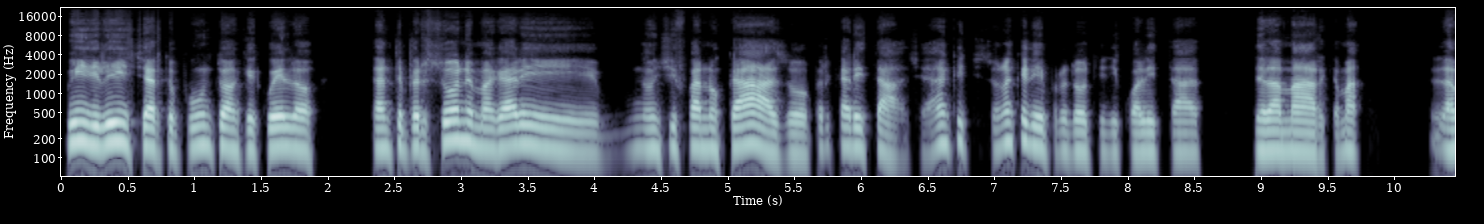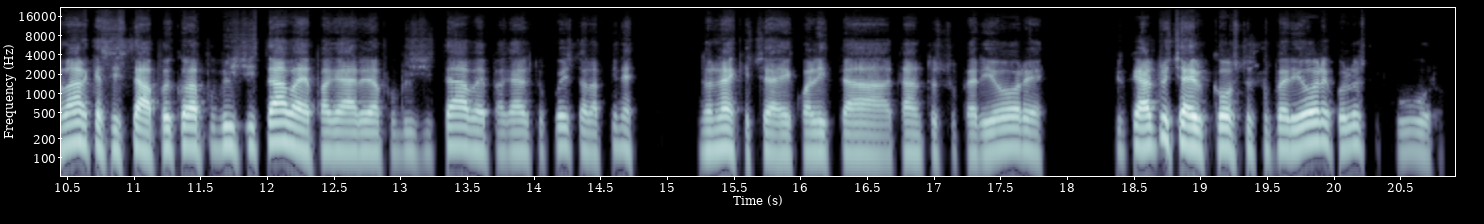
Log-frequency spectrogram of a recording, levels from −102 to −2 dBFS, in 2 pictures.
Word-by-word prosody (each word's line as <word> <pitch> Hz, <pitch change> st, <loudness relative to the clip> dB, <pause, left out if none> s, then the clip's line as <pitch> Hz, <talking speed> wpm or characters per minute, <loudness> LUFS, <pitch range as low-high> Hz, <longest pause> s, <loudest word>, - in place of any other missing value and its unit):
Quindi 175 Hz, -2 st, +2 dB
lì, 170 Hz, 0 st, +3 dB
certo 145 Hz, -2 st, +1 dB
punto 150 Hz, +4 st, -3 dB
anche 135 Hz, -2 st, -4 dB
quello 145 Hz, -2 st, 0 dB, 0.4 s
tante 145 Hz, +1 st, -3 dB
persone 180 Hz, +6 st, 0 dB
magari 145 Hz, -4 st, -2 dB, 0.2 s
non 140 Hz, 0 st, -9 dB
ci 150 Hz, -, -10 dB
fanno 145 Hz, -2 st, -3 dB
caso, 130 Hz, -8 st, 0 dB
per 145 Hz, 0 st, -16 dB
carità. 145 Hz, -9 st, -4 dB
Cioè 115 Hz, -, -27 dB
anche 165 Hz, +5 st, -7 dB
ci -, -, -41 dB
sono 145 Hz, +4 st, -12 dB
anche 180 Hz, +1 st, -3 dB
dei 150 Hz, -3 st, -2 dB
prodotti 130 Hz, -1 st, -8 dB
di 120 Hz, 0 st, -14 dB
qualità 120 Hz, 0 st, -7 dB, 0.4 s
della 130 Hz, 0 st, 0 dB
marca, 120 Hz, -2 st, -1 dB
ma 130 Hz, -1 st, -4 dB, 0.6 s
la 135 Hz, -, -4 dB
marca, 165 Hz, +1 st, +4 dB
si 140 Hz, -, -5 dB
sa, -, -, +6 dB
poi 145 Hz, -, +2 dB
con 155 Hz, -, +4 dB
la 150 Hz, -, +8 dB
pubblicità 155 Hz, +4 st, +3 dB
vai 150 Hz, -5 st, +7 dB
a 130 Hz, -, +2 dB
pagare 125 Hz, -1 st, +1 dB
la 125 Hz, -, +1 dB
pubblicità, 125 Hz, +5 st, -2 dB
vai 135 Hz, -2 st, 0 dB
a 130 Hz, -, -6 dB
pagare 125 Hz, 0 st, -4 dB
tu 125 Hz, 0 st, -19 dB
questo, 150 Hz, -2 st, -4 dB
alla 120 Hz, -2 st, -4 dB
fine 145 Hz, -5 st, -9 dB, 0.5 s
non 130 Hz, +1 st, -2 dB
è 145 Hz, -, +5 dB
che -, -, -12 dB
c'hai 115 Hz, -2 st, -1 dB
qualità 115 Hz, -2 st, -2 dB
tanto 120 Hz, -1 st, -4 dB
superiore; 125 Hz, +2 st, -2 dB, 0.5 s
più 135 Hz, -, -18 dB
che 150 Hz, -, +2 dB
altro 150 Hz, +7 st, +6 dB
c'hai 150 Hz, -, +9 dB
il 140 Hz, -, +5 dB
costo 145 Hz, -3 st, +3 dB
superiore, 145 Hz, +6 st, +3 dB
quello 150 Hz, +3 st, -1 dB
sicuro, 125 Hz, -4 st, -12 dB
135 Hz, 180 wpm, -24 LUFS, 125-150 Hz, 0.6 s, c'hai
